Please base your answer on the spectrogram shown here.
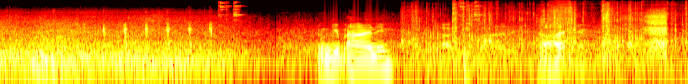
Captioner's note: makes clicking sounds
